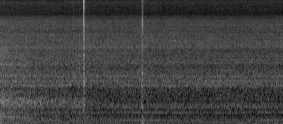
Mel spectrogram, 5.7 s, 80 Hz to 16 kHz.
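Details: Peugeot 206 with the engine idling: the AC blower fan gives an even airy rush with no whistle or rattle, just two faint clicks. It had been whistling from a small piece of plastic, and cleaning it out stopped the noise.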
